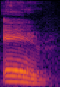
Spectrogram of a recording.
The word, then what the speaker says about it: heir: consonant have you understood so just be careful about H because when H is silent like for example when we say air Rani Laxmi Bai did not have an heir to the throne so H is not pronounced this is pronounced as air seem like how we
